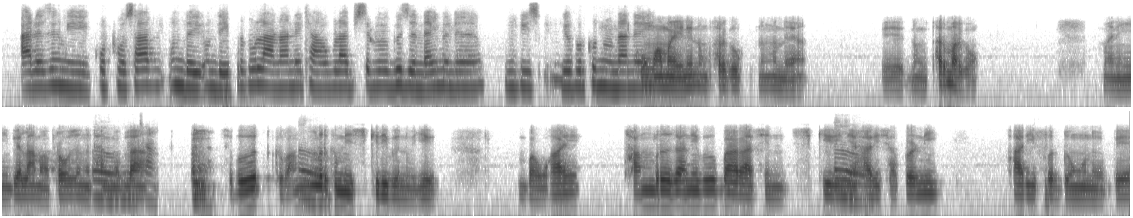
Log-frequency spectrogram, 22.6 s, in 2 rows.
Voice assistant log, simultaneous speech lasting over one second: none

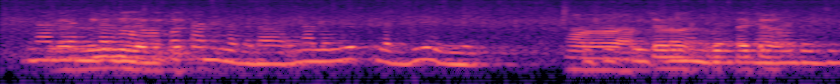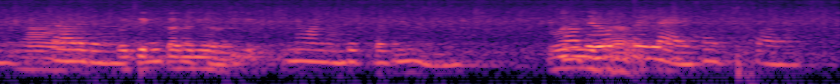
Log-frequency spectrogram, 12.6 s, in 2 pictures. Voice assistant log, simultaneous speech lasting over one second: present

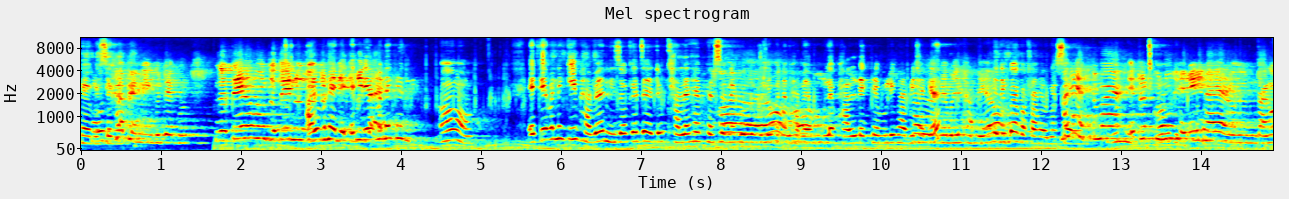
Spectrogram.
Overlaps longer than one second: present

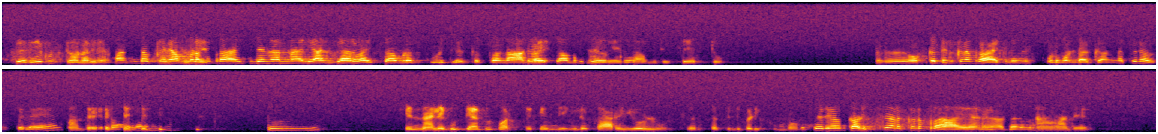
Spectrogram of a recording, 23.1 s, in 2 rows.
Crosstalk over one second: none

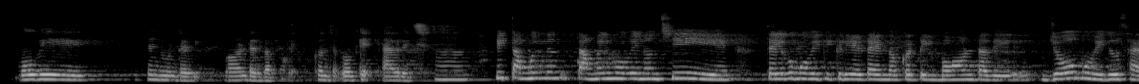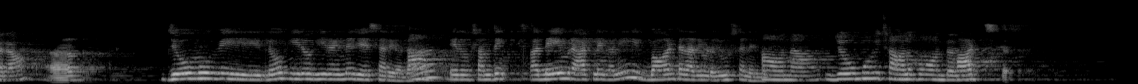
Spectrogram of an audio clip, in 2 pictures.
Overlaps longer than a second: none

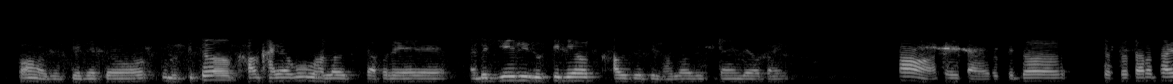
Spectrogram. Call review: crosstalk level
none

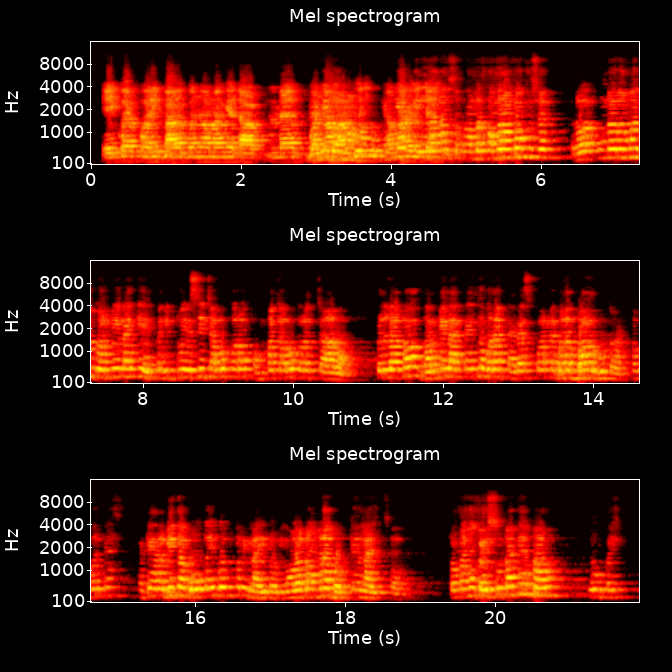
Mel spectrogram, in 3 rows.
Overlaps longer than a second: present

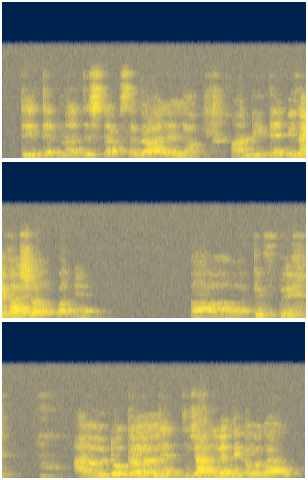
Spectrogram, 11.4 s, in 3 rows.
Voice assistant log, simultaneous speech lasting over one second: present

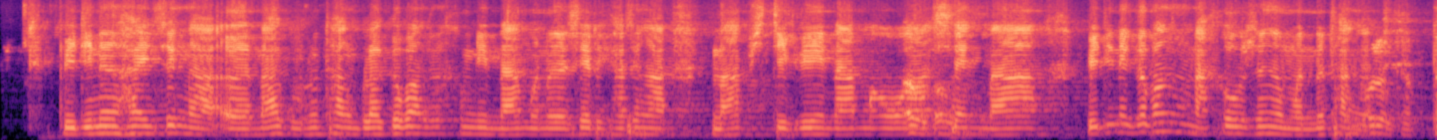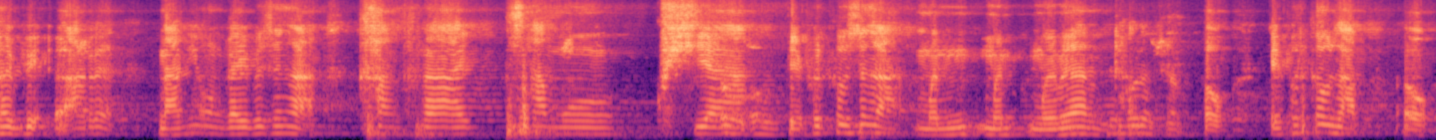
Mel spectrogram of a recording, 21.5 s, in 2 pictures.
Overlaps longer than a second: none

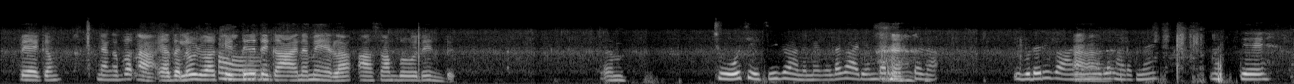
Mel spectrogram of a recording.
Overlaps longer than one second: none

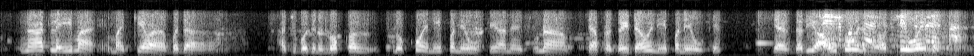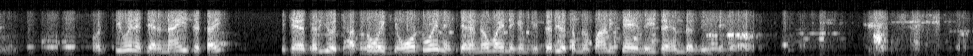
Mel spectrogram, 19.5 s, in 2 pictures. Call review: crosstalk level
present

